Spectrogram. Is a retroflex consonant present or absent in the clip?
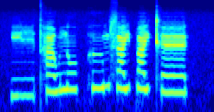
absent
